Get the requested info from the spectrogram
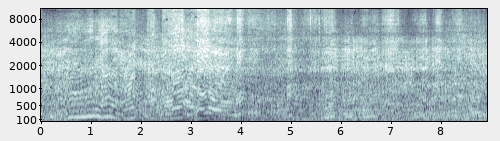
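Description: Dirt bike engine revving hard, its pitch rising and falling again and again as the rider works the throttle up a steep, loose hill climb.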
